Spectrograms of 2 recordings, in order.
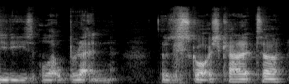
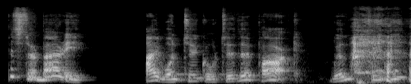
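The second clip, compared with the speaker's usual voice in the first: mock child reading lines off a page, pitch climbing higher; stilted child actor; 7 semitones higher than usual. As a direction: wooden kid reciting lines, rising ever higher. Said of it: "he's learned how to read off a page".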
